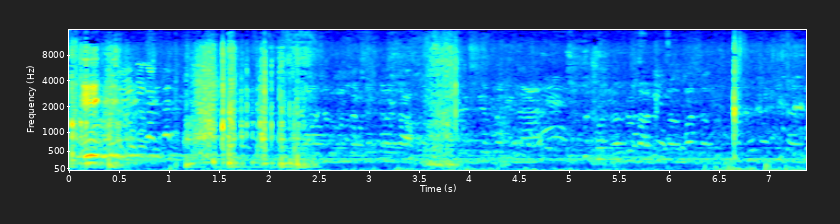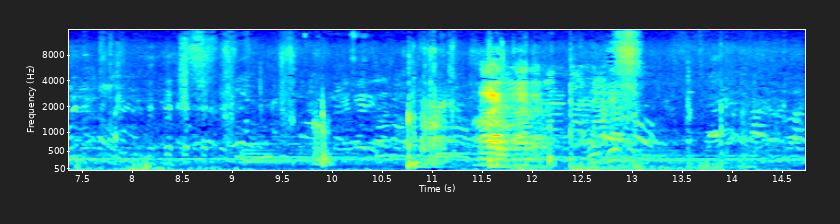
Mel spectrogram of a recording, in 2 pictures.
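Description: A crowd chatters and calls out outdoors.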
